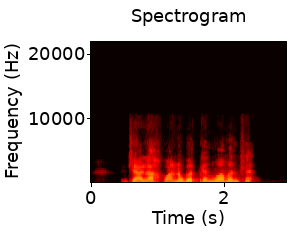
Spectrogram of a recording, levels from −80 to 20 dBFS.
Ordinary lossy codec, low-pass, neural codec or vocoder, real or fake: AAC, 32 kbps; 10.8 kHz; codec, 16 kHz in and 24 kHz out, 0.6 kbps, FocalCodec, streaming, 4096 codes; fake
